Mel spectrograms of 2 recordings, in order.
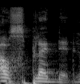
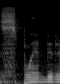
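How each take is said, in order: First: Mock British sarcasm, lightly imitated; sarcastic. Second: Said in the usual way. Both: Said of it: "a few times sarcastically".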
